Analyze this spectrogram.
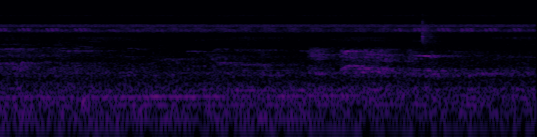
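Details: Cicadas, males calling to attract mates: a steady, shrill, high-pitched drone holds unbroken throughout, with faint short bird notes around the middle and a soft, noisy background.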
